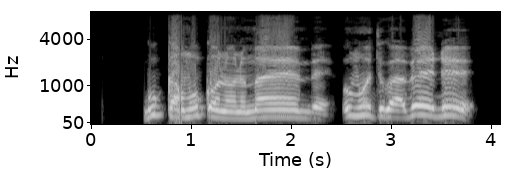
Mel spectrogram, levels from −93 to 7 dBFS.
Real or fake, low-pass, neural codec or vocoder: real; 7.2 kHz; none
